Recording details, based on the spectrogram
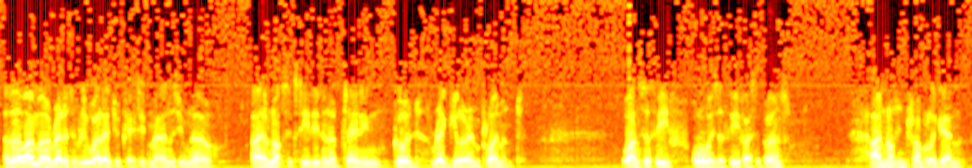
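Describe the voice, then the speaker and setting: A man's voice: low-pitched, animated, breathy edge. An actor playing a reserved, lonely, well-educated ex-convict with a British accent, kindly but wary and formal in his speech, in a radio drama. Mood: confiding. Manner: formal, measured, precise speech. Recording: muffled, noisy old radio recording.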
